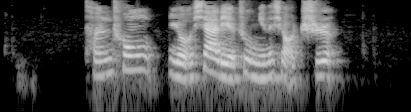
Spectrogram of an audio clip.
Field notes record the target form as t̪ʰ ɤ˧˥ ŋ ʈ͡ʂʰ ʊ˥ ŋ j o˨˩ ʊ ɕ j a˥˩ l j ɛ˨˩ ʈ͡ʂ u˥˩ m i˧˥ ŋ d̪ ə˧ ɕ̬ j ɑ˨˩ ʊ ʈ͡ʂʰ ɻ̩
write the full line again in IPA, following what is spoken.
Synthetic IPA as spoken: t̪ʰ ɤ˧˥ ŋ ʈ͡ʂʰ ʊ˥ ŋ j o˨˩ ʊ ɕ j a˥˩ l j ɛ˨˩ ʈ͡ʂ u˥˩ m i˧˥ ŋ d̪ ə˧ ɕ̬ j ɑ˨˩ ʊ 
